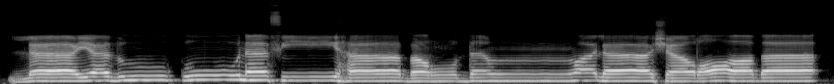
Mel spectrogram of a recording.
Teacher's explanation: فیہا یا مدہ اور الف مدہ اپنی پہچان کے ساتھ موجود ہیں. بردن، را کو موٹا پڑھنا ہے اور دال کو جب واو سے ملائیں گے تو یہاں غنہ بھی کیا جائے گا. ولا شرابا، یہاں پر را موٹا پڑھا جائے گا.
